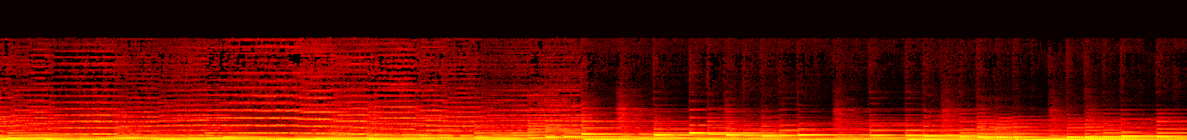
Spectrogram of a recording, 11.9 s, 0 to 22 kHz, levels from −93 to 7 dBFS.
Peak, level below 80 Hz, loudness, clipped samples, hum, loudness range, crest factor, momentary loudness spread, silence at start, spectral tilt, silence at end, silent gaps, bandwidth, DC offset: -10 dBFS; -40 dBFS; -25 LUFS; under 0.1%; none; 1 LU; 14 dB; 5 LU; 0 s; -8 dB/octave; 0 s; none; 16 kHz; under 0.1%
